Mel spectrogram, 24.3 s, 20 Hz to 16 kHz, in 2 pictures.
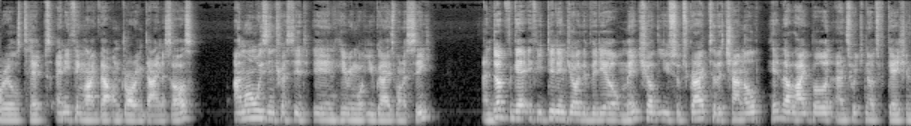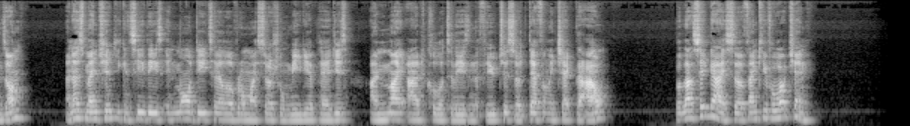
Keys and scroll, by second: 0.0-2.0 typing.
